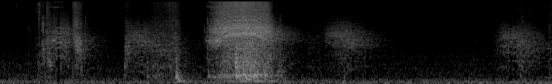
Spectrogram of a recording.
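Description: Power driver with a T40 Torx bit backing out stock fender bolts on a Polaris RZR UTV, a few short whirring bursts with one louder, longer run in the middle.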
